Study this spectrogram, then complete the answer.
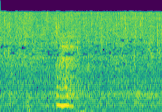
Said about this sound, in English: Oh, that strong stream of water is just hitting my foot. Very hard. Very strong. As strong a stream as I can get the shower massager to go on. And I like it fairly hot.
